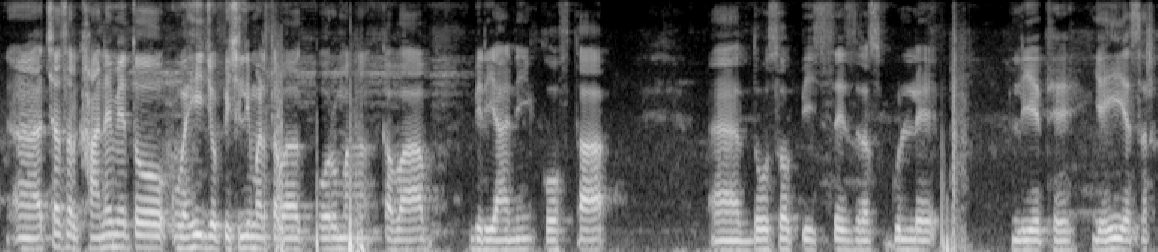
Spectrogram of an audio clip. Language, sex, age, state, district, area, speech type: Urdu, male, 18-30, Delhi, North West Delhi, urban, spontaneous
